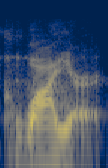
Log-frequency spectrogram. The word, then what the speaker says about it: choir: And this word has a pronunciation trap because it is not pronounced the way it is like spelled. It is not not it is choir.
